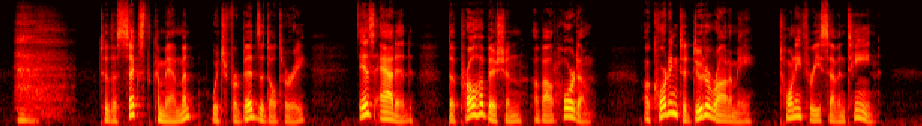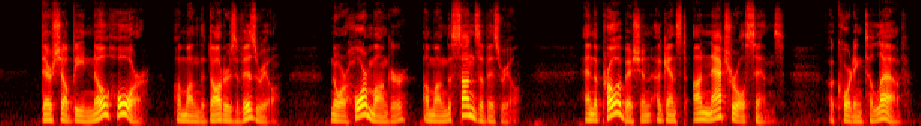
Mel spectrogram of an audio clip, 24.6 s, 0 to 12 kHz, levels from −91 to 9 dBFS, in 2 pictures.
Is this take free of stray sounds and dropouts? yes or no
no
